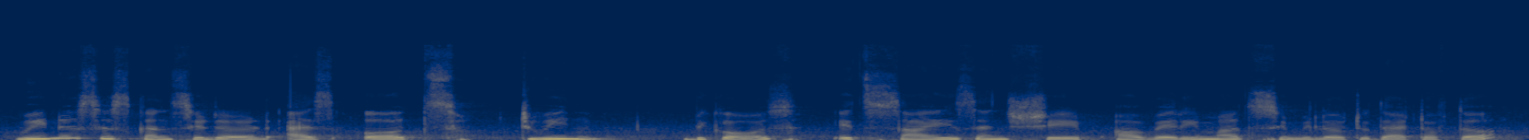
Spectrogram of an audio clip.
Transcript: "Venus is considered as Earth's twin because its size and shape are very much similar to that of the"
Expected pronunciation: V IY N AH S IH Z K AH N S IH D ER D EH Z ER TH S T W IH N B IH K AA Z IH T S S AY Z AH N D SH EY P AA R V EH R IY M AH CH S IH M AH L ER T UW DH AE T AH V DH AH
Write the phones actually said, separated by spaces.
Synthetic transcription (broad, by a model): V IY N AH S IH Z K AH N S IH D ER D EH Z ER T S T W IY N B IH K AA Z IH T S S AY Z AH N D SH EY P AA R V EH R IY M AH CH S IH M AH L ER T UW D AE T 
